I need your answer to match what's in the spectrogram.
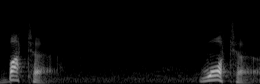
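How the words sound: The final R sound is dropped. "last R is not pronounced in British words, British English"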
